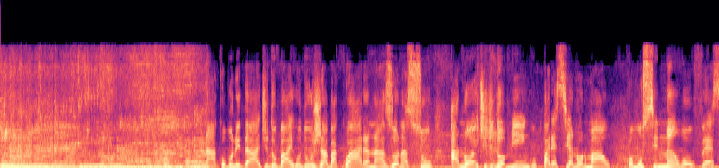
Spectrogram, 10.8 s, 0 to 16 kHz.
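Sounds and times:
motorcycle engine revving during stunts at a street party in Butantã: 0.0s - 3.2s
rough roar: 0.0s - 10.0s
speech: 3.3s - 10.7s.

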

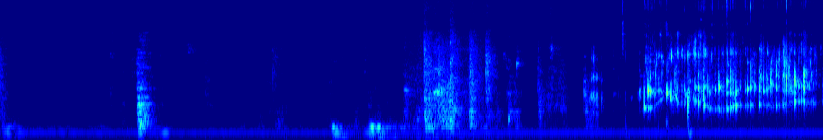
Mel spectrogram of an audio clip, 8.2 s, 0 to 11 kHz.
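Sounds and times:
coffee pouring into a cup: 5.9s - 8.2s.

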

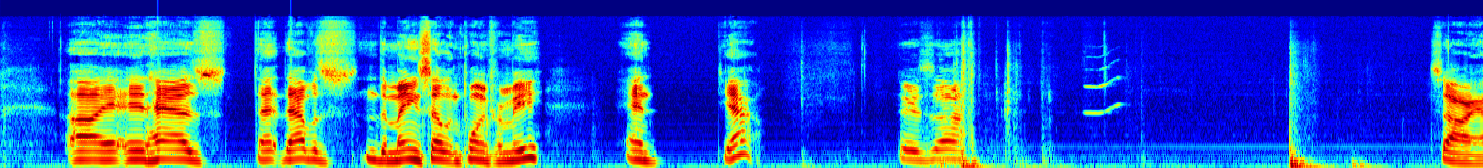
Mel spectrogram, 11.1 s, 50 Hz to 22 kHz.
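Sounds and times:
speech: 0.5s - 5.8s, 6.8s - 7.4s, 10.8s - 11.1s
door at home creaking open: 7.0s - 8.6s.

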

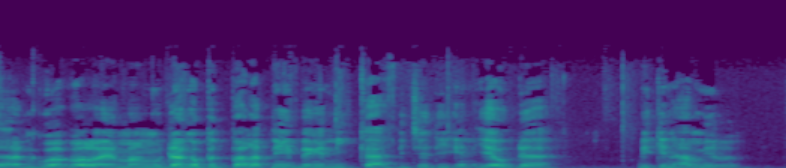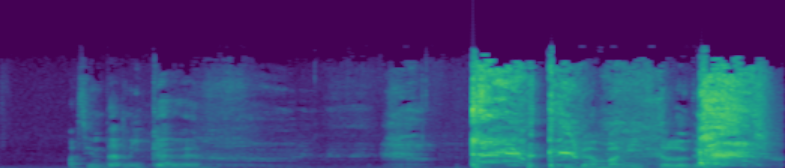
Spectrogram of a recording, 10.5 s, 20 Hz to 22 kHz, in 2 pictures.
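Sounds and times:
speech: 0.0s - 5.1s, 5.7s - 6.8s, 7.8s - 10.3s
person coughing: 8.4s - 10.4s.

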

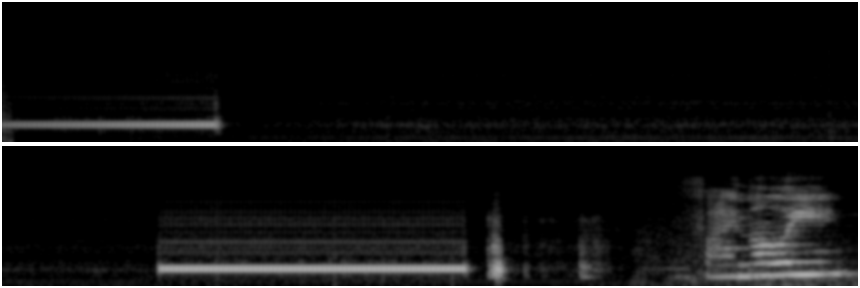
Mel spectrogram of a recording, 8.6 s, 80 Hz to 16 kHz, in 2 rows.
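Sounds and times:
telephone ringback tone: 0.0s - 1.1s, 5.1s - 6.6s
speech: 7.8s - 8.5s.

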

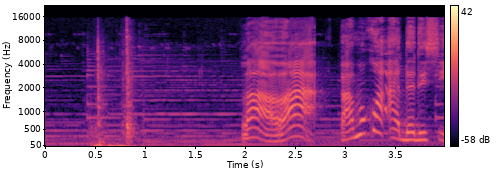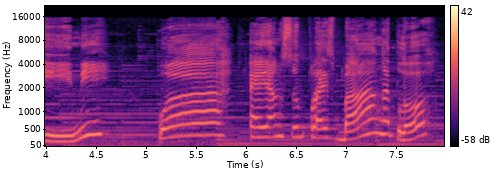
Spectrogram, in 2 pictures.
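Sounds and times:
front door opening with a mechanical clunk: 0.4s - 1.1s
speech: 2.0s - 7.9s.

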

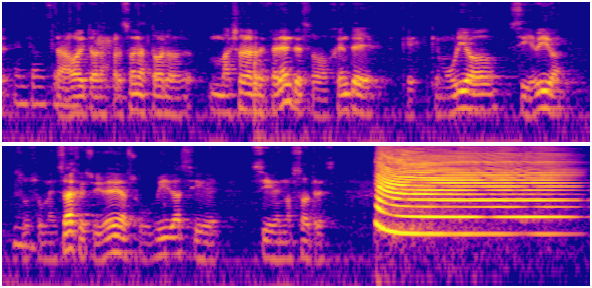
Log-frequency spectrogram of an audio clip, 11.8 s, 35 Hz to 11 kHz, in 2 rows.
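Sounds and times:
speech: 0.0s - 10.6s
loud air horn blast: 9.6s - 11.7s.

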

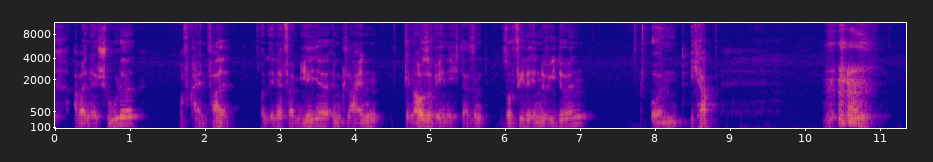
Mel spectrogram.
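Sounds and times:
speech: 0.0s - 7.2s, 7.8s - 8.9s, 10.2s - 10.9s
throat clearing: 10.2s - 11.0s.

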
